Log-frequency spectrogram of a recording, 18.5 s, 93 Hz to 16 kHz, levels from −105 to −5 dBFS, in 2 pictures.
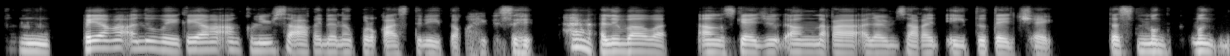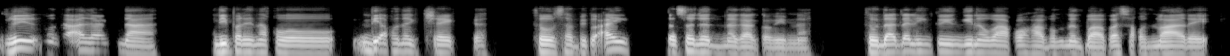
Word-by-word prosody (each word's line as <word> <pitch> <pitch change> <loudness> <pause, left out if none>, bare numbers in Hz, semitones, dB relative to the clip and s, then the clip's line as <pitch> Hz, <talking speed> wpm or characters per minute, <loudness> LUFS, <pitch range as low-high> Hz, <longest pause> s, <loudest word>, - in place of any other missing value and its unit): Hmm. 150 -3 +2 0.2
Kaya 195 +2 +9
nga 205 +1 0
ano 185 0 -2
eh, 150 - -1
kaya 170 +2 +3
nga 170 - 0
ang 165 - -12
clear 155 0 -3
sa 140 -2 +2
akin 145 0 -6
na 140 - -2
lang 140 -1 -5
procrastinate 125 -2 -1
ako - - -5
eh, - - -12
kasi - - -2 0.6
halimbawa, 145 -1 +3 0.3
ang 140 -1 +4
schedule 135 +1 +1
ang 140 -1 -1
naka-alarm 130 -1 0
sa 125 0 -2
akin, 130 0 -1
eight 125 -2 -2
to 130 - 0
ten 120 -3 +3
check. - - -2 0.4
Tapos 135 -2 +3
mag 150 -1 +2 0.2
magri 375 - +3
mag-a-alarm 165 - -3
na, 120 -3 0 0.4
hindi 145 +2 +6
pa 150 - +1
rin 140 -1 0
ako 135 0 -2 0.6
hindi 165 - +3
ako 155 - -4
nag-check. 135 -1 -2 0.6
So, 140 -1 +7
sabi 135 -1 -4
ko, - - 0
"Ay 175 +2 +4 0.3
sa 140 +2 +3
sunod 140 -5 +1
na, 120 +1 -3
gagawin 105 -2 -3
na." - - -17 0.4
So, 135 -1 +4
dadalhin 140 0 +1
ko 145 - -2
'yong 135 -1 -2
ginawa 135 -2 +1
ko 125 +1 -4
habang 120 0 -3
nagbabasa 120 0 0
kunwari. 115 0 +1
135 Hz, 190 wpm, -25 LUFS, 125-150 Hz, 0.6 s, Kaya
